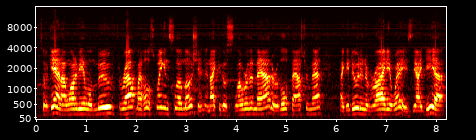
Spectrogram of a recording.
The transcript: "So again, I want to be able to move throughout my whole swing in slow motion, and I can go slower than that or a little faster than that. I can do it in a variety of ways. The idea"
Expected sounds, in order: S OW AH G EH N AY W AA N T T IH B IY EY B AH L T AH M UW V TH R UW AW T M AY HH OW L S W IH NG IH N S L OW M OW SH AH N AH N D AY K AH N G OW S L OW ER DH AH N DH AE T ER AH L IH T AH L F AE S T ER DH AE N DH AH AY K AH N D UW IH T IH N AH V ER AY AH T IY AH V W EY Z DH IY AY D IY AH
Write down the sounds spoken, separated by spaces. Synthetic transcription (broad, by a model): S OW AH G EH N AY W AA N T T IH B IY EY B L T AH M UW V TH R UW AW T M AY HH OW L S W IH NG IH N S L OW M OW SH AH N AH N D AY K AH N G OW S L OW ER DH AH N DH AE T ER AH L IH T L F AE S T ER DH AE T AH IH K AH N D IH T IH N AH V ER AY AH T IY AH V W EY Z DH IY AY D IY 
